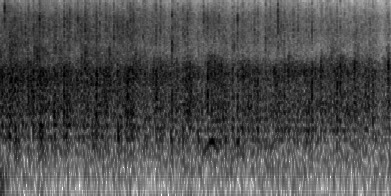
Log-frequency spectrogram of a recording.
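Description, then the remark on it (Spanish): Sustained audience applause, a dense crackle of many hands clapping at a steady, loud level throughout without pause or talk on top. “¿Le damos un aplauso?”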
